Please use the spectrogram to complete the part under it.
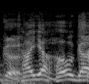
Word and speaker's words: Cuyahoga: Cuyahoga.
